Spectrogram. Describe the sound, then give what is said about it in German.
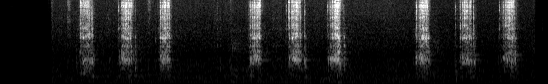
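A computer mouse scroll wheel is turned, giving crisp ratcheting clicks. The clicks come in three short bursts of three, with brief pauses between the groups, over a quiet background. “Ist ein Mausrad. Ein Mausrad, genau. Hat keiner geraten. Mausrad.”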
